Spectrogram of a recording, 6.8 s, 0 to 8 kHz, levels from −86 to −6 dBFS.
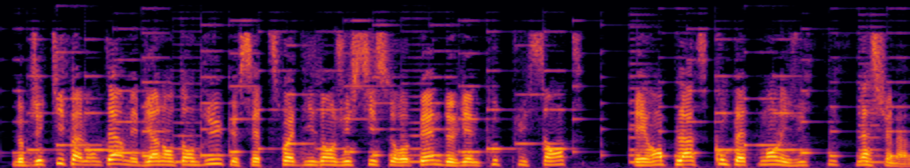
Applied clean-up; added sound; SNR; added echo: neural mask model RNNoise.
